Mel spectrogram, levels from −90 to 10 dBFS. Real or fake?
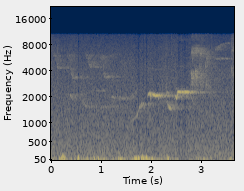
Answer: real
